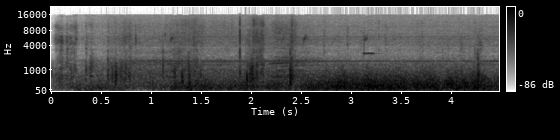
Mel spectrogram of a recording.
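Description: Outdoor ambience fading in from silence: a low rumble that grows from about a second in, with a few scattered light taps in the first half and a faint steady high tone.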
